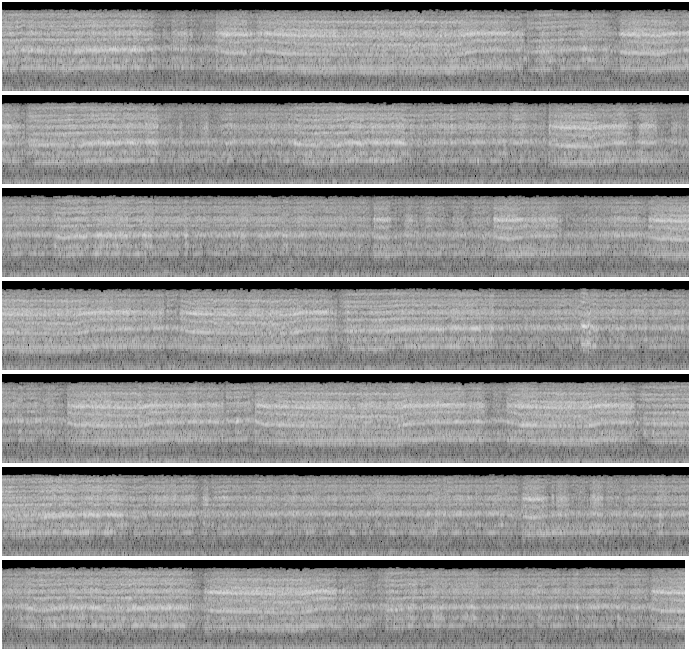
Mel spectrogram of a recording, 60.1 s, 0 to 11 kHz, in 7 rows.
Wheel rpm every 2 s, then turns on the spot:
220, 230, 210, 220, 220, 230, 230, 230, 230, 230, 230, 230, 220, 220, 220, 220, 230, 230, 220, 220, 220, 220, 230, 230, 230, 230, 230, 220, 230, 230.
none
